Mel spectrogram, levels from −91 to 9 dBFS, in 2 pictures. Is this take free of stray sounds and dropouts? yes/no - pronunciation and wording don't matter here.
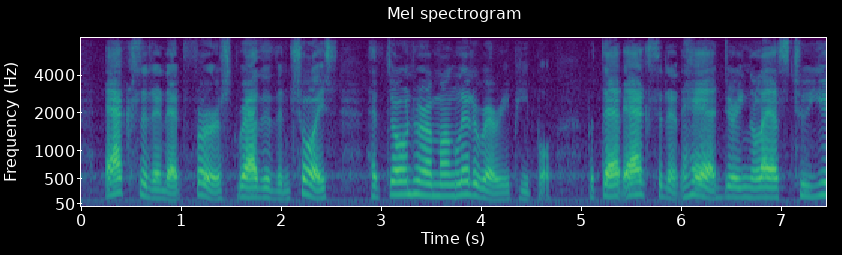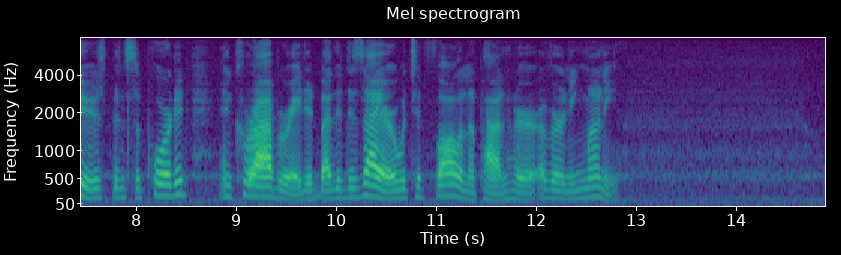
yes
